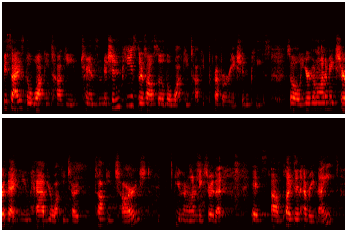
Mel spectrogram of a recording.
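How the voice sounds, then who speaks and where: A woman with a very bright, forceful voice talks through instructions like a trainer. She spells out each step in a conversational way and gives examples as she goes. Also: lowish voice, normal speed, low-quality recording. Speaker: co-host, school staff trainer.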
